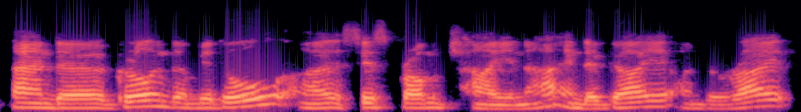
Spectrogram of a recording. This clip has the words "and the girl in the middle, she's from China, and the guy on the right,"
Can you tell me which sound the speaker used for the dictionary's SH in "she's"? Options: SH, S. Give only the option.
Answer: S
